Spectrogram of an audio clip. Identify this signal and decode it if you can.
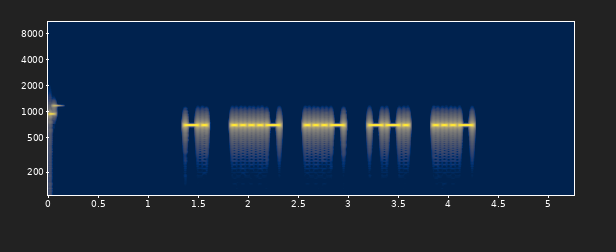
Morse code, heard as a keyed tone, about 28 wpm, spaced as for 20 wpm, 700 Hz. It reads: N4VGV
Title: USA Call Signs - 2x Character Spacing - 28wpm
